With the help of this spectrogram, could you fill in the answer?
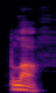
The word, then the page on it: bluff: Australian English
